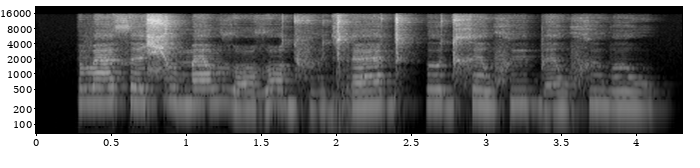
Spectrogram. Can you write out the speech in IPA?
β æ˦˥ θ ɛ˦˥ ɕ ɵ˥˧ m æ˦˥ w ðˤ ʉ˩˧˩ ðˤ ʉ˥˧ d f ʉ˩˧˩ d r æ˦˥ d | ɵ˥˧ d x ɛ˥˧ w x y˦˥ b ɛ˩˧˩ w x ʉ˥˧ w ɵ˥˧ w

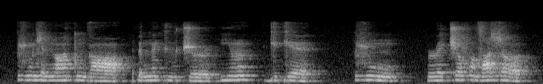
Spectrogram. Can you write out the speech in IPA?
ɮ ũ ɮ ɛ ŋ ɑ̃ t ũ ɡ ɑ | ɗ ə ŋ ɛ̃ kʲ u t͡ʃ ə˞ | j ə̃ | ɡʲ ɛ ɡʲ ɛ | ɮ ũ | ɹ ɛ t͡ʃ ʌ v ə̃ zˤ ɛ ɮ ʌ

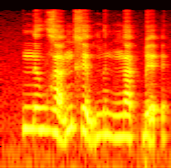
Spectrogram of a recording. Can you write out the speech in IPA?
n ə˧ w ɣ a̰˧˥ ŋ x ɛ̰˧˨ w ŋ ə̤˨˩ n ŋ a˨˩ k̚ ɓ ɛ̰˧˨ ʔ

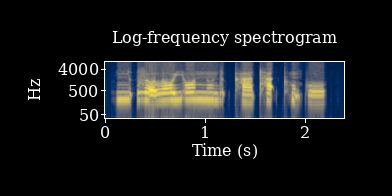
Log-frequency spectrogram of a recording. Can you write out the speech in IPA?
ɲ ʊ˦ ʔ z ɔ̰˦˨ l ɔ˦ j ɔ˦ n ũ˦ d ʊ˦ ʔ kʰ ä˨ tʰ ä˦ ʔ kʰ ũ˦˨ k o˨

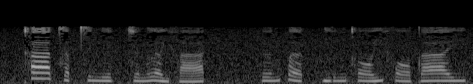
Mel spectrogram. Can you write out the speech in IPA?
kʰ aː˥ t͡s ɐ˨˥ p̚ t͡s ɪ˧ ŋ l ɪ˨˥ k̚ t͡s ɵ˨˥ n l ɐ˨˩ j f aː˨˥ k̚ | ɵ˨˥ n p ɐ˨ t̚ | j ɪ˨˧ ŋ kʰ ɔː˨˥ j f ɔː˨ t̪ aː˥ j

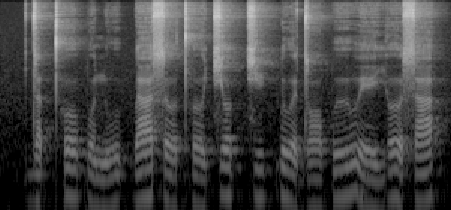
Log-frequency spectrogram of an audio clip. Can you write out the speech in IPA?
d a˧˩ t̚ t̪ʰ oː˧ p o˩ n ʋ uː˧˩ k̚ l aː˧˥ s ɤː˩˧ t̪ʰ ɤː˩˧ t͡ɕ ɤː˥˨ k̚ t͡ɕ iː˧˥ k̚ l u˧˩ ə̯ d ɔː˩ p ɯː˧˥ ʋ eː˩ j ɤː˥˨ s a˧˥

